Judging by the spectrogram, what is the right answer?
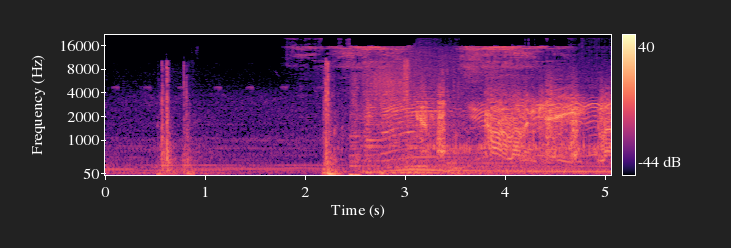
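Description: In the L.A. Noire game, a car door thumps shut, then the engine starts and settles into a steady running hum with faint radio chatter, fairly close.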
